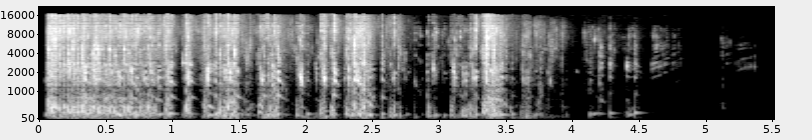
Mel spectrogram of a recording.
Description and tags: suck in 4
various sounds made using a short hose and a plastic box full of h2o.
sucking, bubbles, liquid, suck, blub, drip, gurgle, bubbling, wet, water, bubble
